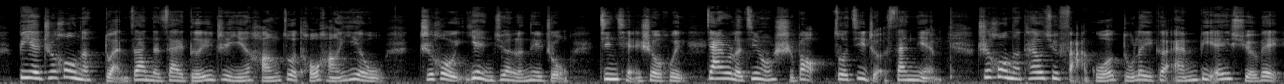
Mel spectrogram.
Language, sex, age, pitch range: Chinese, female, 20-39, 175-245 Hz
